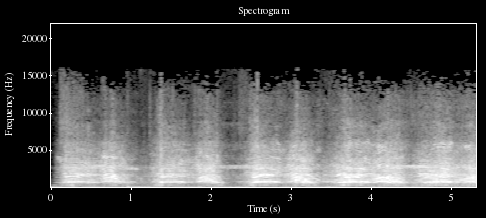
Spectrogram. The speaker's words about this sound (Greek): Μια ώρα αργότερα στο Λονδίνο, χιλιάδες άτομα συγκεντρώνονται έξω από το Βρετανικό Κοινοβούλιο.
